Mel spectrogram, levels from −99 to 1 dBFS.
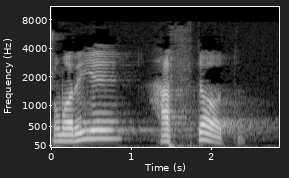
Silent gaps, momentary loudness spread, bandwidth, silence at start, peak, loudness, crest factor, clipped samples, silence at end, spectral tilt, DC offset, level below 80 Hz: none; 12 LU; 7.4 kHz; 0 s; -4 dBFS; -22 LUFS; 20 dB; under 0.1%; 0.45 s; -7 dB/octave; under 0.1%; -54 dBFS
